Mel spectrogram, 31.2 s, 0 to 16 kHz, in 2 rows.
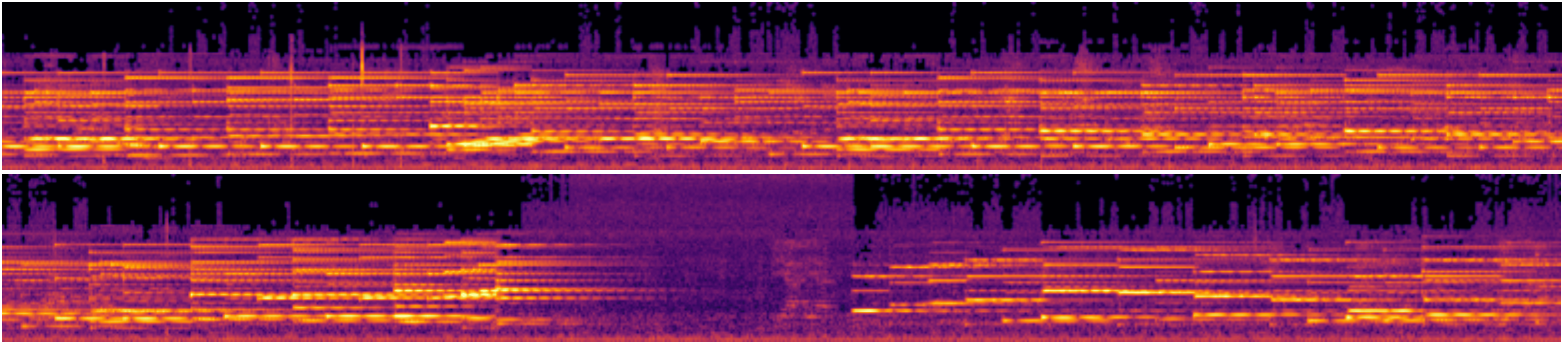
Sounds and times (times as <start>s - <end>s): Music: 0.0s - 22.4s, 23.5s - 31.1s
Speech: 23.3s - 24.0s.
